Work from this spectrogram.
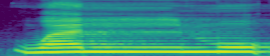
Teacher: Hamzah ketika ditekan maka suaranya tertahan.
